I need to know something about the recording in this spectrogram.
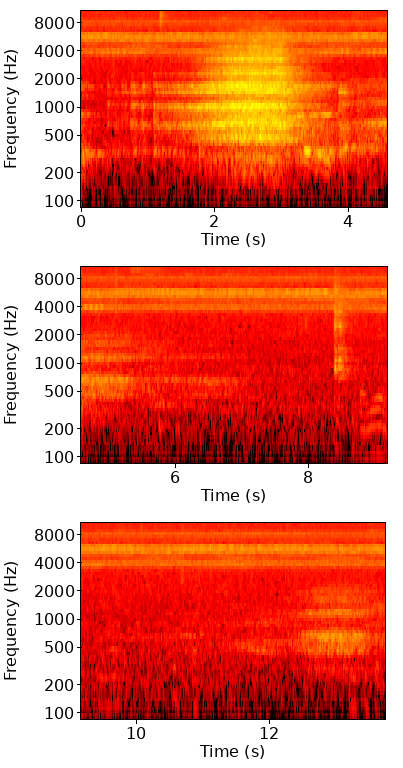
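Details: A howler monkey roaming the area gives a brief, hoarse, roaring howl over a steady high insect drone at night in the Guatemalan jungle, on a trek to El Mirador.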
